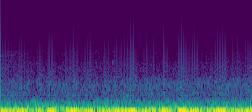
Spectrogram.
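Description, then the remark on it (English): Steady low rumble of road traffic near central Phoenix during moving week at GCU, cars droning past with a continuous engine and tire hum, no voices and no breaks in the noise. “Um, but traffic's getting pretty bad.”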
